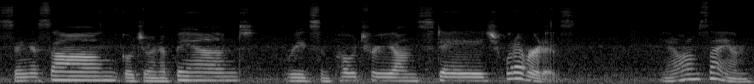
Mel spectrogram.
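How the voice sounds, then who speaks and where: Audible room echo follows a woman who speaks at a fairly low pitch and a very slow pace. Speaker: energy healer and oracle card reader. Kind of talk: tarot oracle reading. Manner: casual, filler-heavy.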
